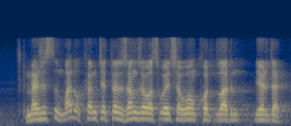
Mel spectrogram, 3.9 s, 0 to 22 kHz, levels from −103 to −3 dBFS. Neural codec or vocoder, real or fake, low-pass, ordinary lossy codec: codec, 24 kHz, 0.5 kbps, DualCodec; fake; 7.2 kHz; none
